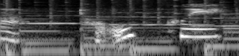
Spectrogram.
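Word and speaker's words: 头盔: น็อค นะ คะ ภาษา จีน นะ เรียก ว่า โถ คุย โถ คุย แล้ว ว่า หมวก กัน น็อค ค่ะ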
